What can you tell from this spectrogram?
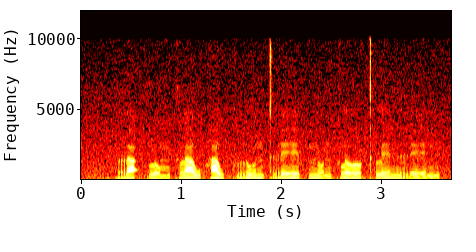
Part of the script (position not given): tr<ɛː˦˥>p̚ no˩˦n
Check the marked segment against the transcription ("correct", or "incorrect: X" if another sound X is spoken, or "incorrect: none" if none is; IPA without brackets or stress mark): incorrect: eː˦˥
